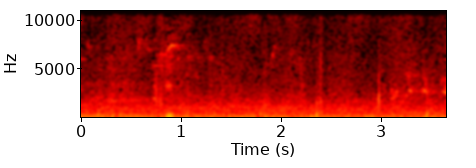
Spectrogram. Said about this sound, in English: You hear my feet step on the pavement here. I'm actually walking on a little road because there's no sidewalks through this neighborhood.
